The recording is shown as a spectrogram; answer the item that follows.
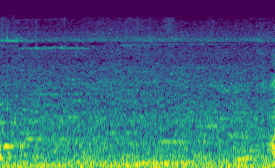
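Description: Steady low rumble and hiss of shopping-mall background noise picked up on a phone microphone, with faint voices in it.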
